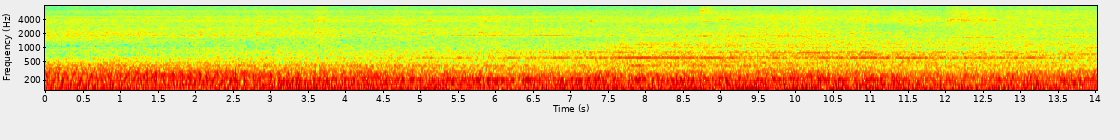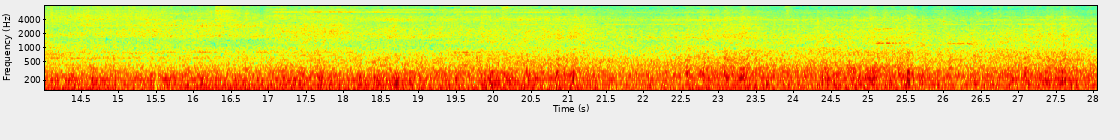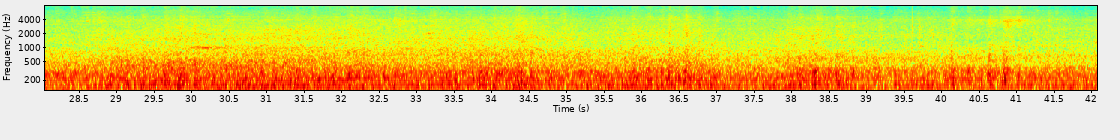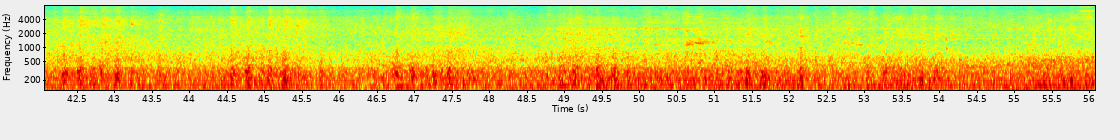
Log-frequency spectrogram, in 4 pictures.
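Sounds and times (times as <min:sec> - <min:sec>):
diesel locomotives droning: 0:00.0 - 0:56.0
train cars rumbling and clattering: 0:00.0 - 0:56.0.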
